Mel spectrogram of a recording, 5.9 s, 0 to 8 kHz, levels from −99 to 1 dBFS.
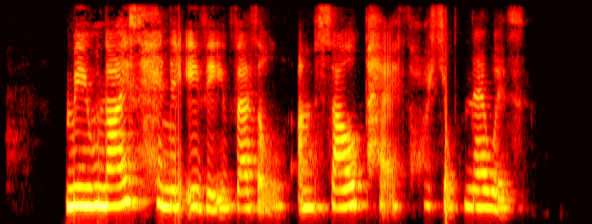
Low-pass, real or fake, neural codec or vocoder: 7.2 kHz; real; none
